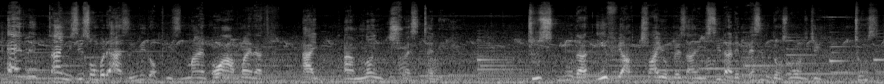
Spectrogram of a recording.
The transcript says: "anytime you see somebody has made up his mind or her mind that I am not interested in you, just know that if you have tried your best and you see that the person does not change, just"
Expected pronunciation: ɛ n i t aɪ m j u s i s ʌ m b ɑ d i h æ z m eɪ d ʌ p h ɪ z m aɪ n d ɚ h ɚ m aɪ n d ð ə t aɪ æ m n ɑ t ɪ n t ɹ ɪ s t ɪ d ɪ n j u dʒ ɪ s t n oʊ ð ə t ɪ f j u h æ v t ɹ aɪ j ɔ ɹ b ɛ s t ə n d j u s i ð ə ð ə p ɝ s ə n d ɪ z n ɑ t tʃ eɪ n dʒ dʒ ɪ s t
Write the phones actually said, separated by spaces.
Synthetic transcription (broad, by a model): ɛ n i t aɪ m j u s i s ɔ m b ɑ d i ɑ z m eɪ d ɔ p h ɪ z m aɪ n d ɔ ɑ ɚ m aɪ n d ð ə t aɪ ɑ m n ɑ t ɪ n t ɹ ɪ s t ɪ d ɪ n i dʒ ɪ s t n oʊ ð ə t ɪ f j u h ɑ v t ɹ aɪ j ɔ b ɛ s ə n j u s i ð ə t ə p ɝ s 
